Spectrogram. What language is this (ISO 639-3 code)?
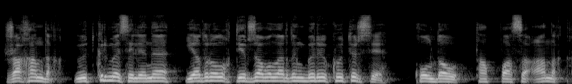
kaz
